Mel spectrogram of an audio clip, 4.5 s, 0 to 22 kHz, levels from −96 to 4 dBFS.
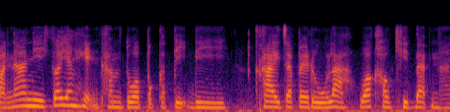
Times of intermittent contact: none

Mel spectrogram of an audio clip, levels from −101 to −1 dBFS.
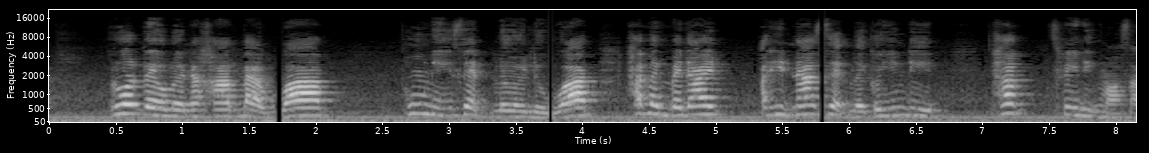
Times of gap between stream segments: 1.70-1.75, 3.74-3.78, 5.77-5.81

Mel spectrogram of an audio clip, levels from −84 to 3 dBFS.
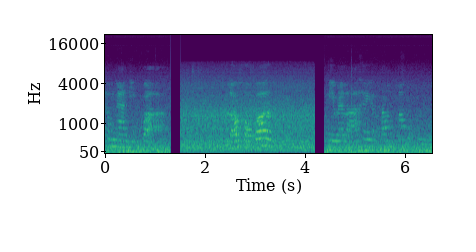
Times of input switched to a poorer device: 1.31-4.39

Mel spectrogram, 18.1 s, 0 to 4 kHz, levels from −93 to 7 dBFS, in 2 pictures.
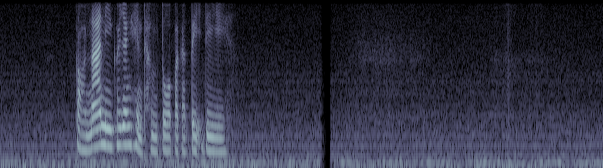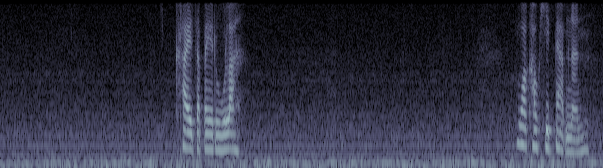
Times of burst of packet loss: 4.82-4.97

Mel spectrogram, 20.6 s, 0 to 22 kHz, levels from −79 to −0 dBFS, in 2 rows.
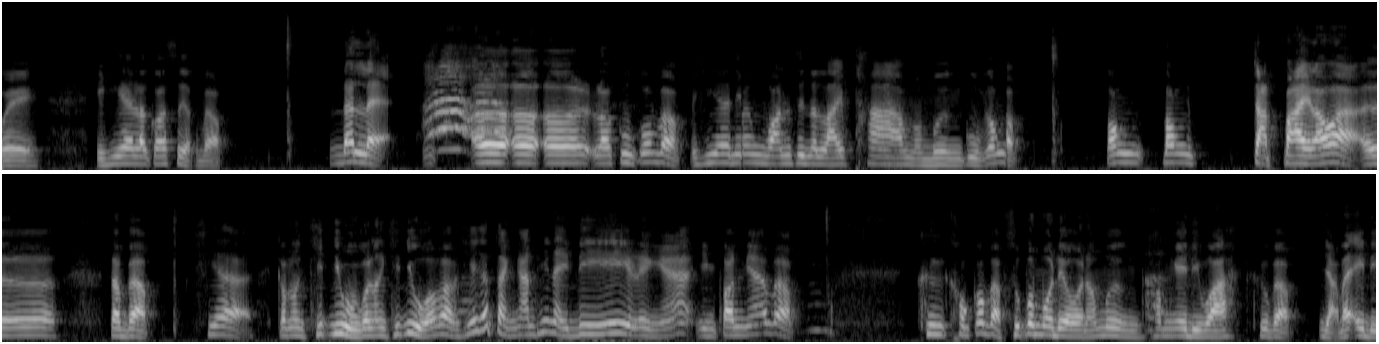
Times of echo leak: none

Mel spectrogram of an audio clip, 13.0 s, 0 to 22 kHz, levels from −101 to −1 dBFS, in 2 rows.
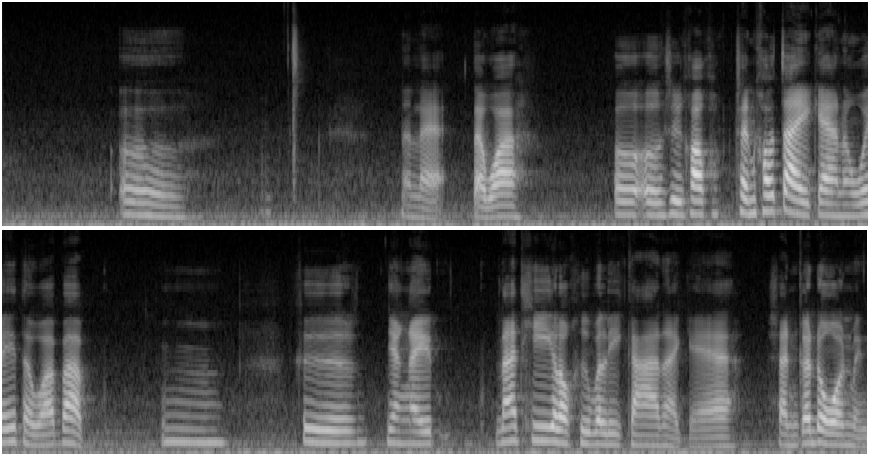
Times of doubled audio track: none

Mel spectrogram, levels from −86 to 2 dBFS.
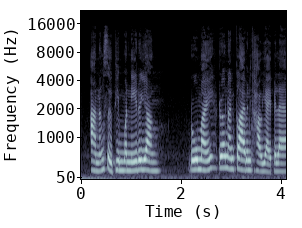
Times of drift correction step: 1.21-2.56

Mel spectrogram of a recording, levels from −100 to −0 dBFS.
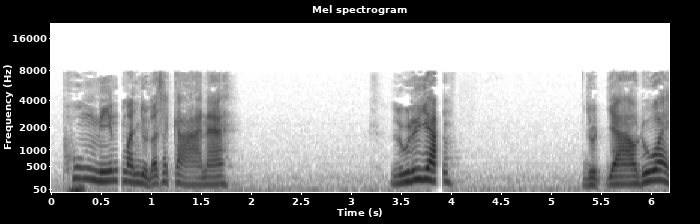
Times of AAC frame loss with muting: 0.65-0.72, 3.83-3.93

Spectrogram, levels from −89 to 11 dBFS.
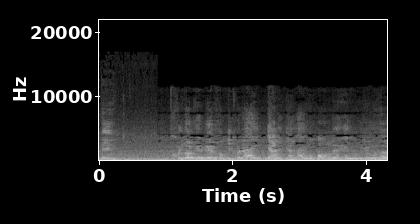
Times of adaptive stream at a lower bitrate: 0.87-4.33

